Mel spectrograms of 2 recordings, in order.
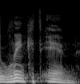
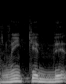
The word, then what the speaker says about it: LinkedIn: me an invitation to link it in link it in how do you say that LinkedIn LinkedIn how do you say that oh thank you happy birthday to you again how old 44.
